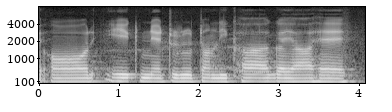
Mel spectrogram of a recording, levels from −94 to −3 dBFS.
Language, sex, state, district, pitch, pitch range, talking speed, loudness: Hindi, male, Jharkhand, Deoghar, 125 Hz, 120-125 Hz, 105 wpm, -15 LUFS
